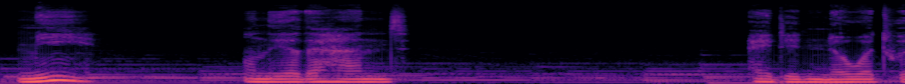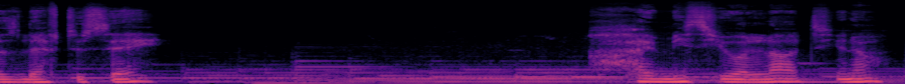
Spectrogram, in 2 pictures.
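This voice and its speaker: A woman's voice: rumbling low, steady tone, takes it slowly, pauses often, over music. A woman playing a weary, grieving, introspective mother with a wry edge in a dramatic video game. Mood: reflective, wistful.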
